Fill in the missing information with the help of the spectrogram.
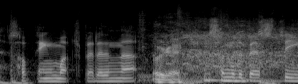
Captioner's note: laughter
